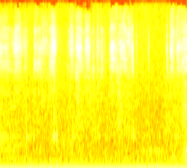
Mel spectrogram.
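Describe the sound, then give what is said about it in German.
Pen scratching across a drawing as a word is written on it, a few short scratchy strokes in quick bursts, faint over a steady low hiss, with no talk. “Da schreiben wir mal drauf die Persönlichkeit.”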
